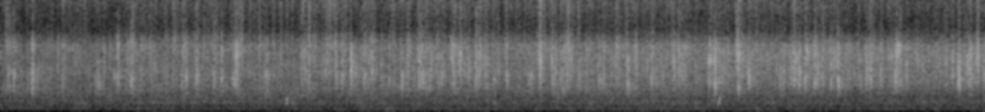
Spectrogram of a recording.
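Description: Steady rain falling, an even hiss full of small drop patters.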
